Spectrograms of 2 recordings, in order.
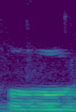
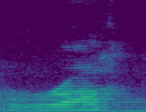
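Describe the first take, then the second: First: A short, clean r with no vowel after. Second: An r followed by an extra vowel sound. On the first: The speaker calls it right. "You want to make sure it's er" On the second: The speaker calls it wrong. "not ra"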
